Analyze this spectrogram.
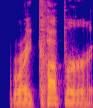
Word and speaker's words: Cooper: Um in North Carolina, Roy Cooper, Roy Cuper, if you want to use his pronunciation, 10.9 million.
